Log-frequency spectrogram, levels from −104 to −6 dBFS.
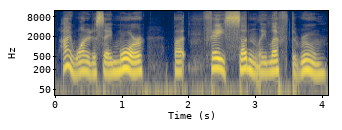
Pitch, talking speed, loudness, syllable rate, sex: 175 Hz, 160 wpm, -17 LUFS, 4.1 syllables/s, female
